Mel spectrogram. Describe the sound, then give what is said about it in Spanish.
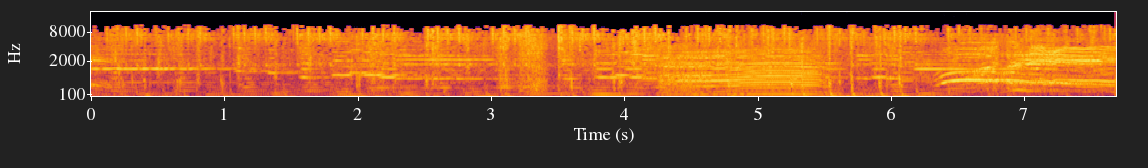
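Young cow (heifer) mooing, a drawn-out falling call near the end, over loud music with people talking throughout. “La vaquilla avanza hacia él y Mario corre asustado.”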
